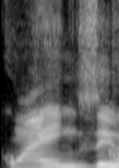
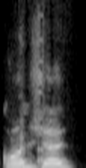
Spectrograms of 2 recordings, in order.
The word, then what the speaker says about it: Guangzhou: Although I am happy that more people are pronouncing Guangzhou properly, because remember there were like people kept saying like Guangzhou.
